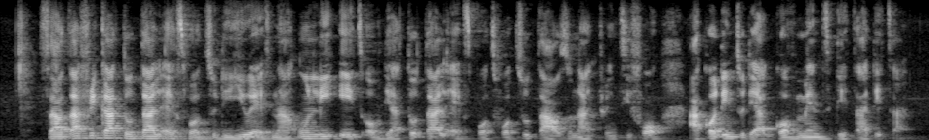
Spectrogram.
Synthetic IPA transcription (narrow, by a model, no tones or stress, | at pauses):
saʊt̪afɹikatotalɛ̰kspɔtʰːudəjuɛsnaʔõnliʔetʰɔ̰fdɛatotalɛ̰kspɔtsfɔtʰut̪aʊzɔ̃ndãntʰwɛ̃ntʰifɔʔa̰kɔdĩŋtudɛaɡɔvamɛ̃ntdetʰadetʰa̰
